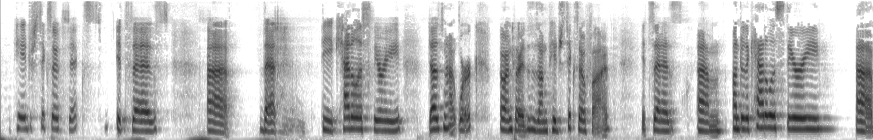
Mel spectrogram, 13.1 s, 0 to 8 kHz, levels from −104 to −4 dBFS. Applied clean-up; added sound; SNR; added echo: neural mask model DeepFilterNet 3.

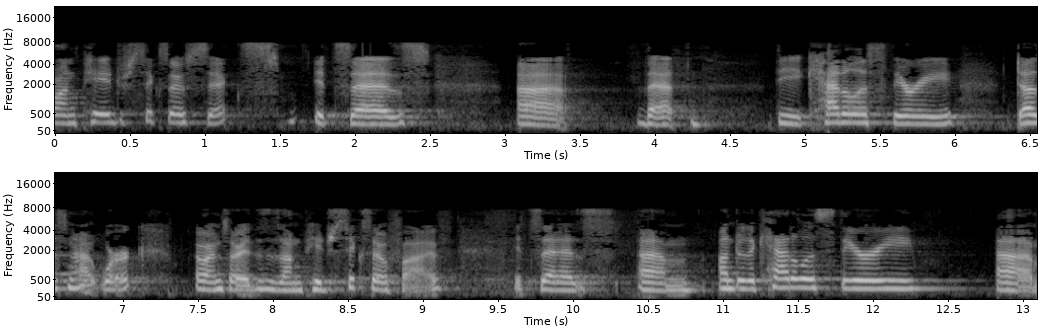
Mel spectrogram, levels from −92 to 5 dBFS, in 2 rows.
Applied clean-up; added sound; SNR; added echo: none; none; none; none.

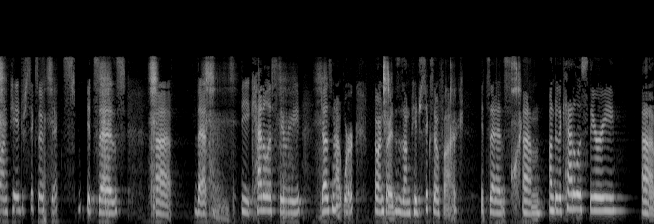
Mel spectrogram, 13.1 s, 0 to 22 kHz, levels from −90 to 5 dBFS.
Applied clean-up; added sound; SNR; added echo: neural mask model RNNoise.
